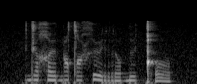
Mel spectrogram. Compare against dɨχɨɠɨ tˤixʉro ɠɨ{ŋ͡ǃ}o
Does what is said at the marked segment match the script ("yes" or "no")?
no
